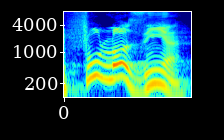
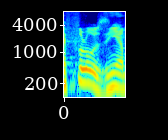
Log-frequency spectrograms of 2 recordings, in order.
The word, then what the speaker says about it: Fulozinha: A comadre Florzinha, que na verdade tem que ser pronunciada assim, Fulozinha, né? Não é Florzinha, mas é Fulozinha também, né?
